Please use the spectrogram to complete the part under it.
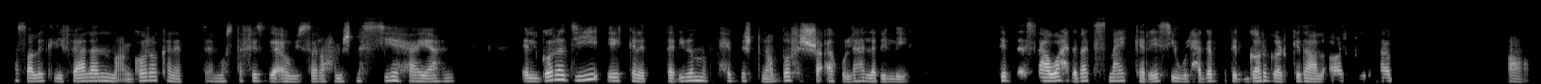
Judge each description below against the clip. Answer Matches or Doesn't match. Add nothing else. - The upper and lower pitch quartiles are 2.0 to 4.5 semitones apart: Matches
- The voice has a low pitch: Doesn't match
